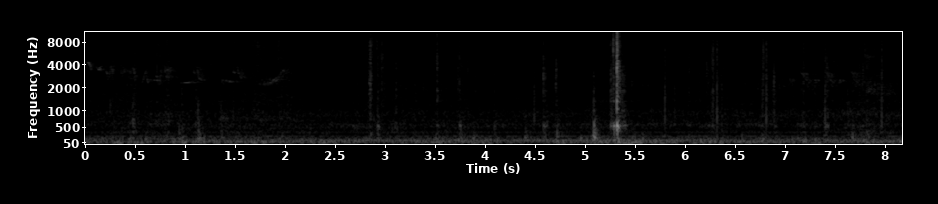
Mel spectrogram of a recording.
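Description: Faint ticks of a small Phillips screwdriver bit turning out the screws of a Shurflo pump's pressure switch housing, with one sharper click about five seconds in, over a low steady hum.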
